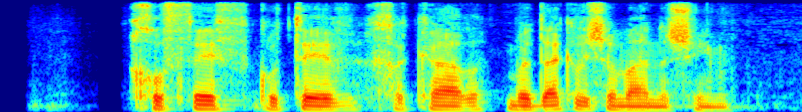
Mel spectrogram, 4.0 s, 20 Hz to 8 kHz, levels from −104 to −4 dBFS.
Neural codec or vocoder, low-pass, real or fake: none; 7.2 kHz; real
